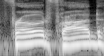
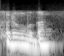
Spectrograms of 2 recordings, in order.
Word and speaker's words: Frode: Frode, how do you say your name? Ah, the same question as last week. It's Frode.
